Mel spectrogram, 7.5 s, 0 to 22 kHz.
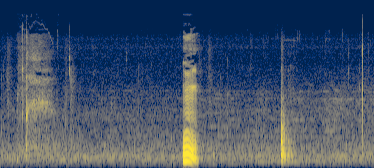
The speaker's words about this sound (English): I'm drinking a fresh glass of ozonated water. Ozonated for 20 minutes.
